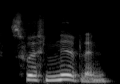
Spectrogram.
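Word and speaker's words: svirfneblin: but deep knowns or swift nerblin as i believe is pronunciation um they're sort of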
